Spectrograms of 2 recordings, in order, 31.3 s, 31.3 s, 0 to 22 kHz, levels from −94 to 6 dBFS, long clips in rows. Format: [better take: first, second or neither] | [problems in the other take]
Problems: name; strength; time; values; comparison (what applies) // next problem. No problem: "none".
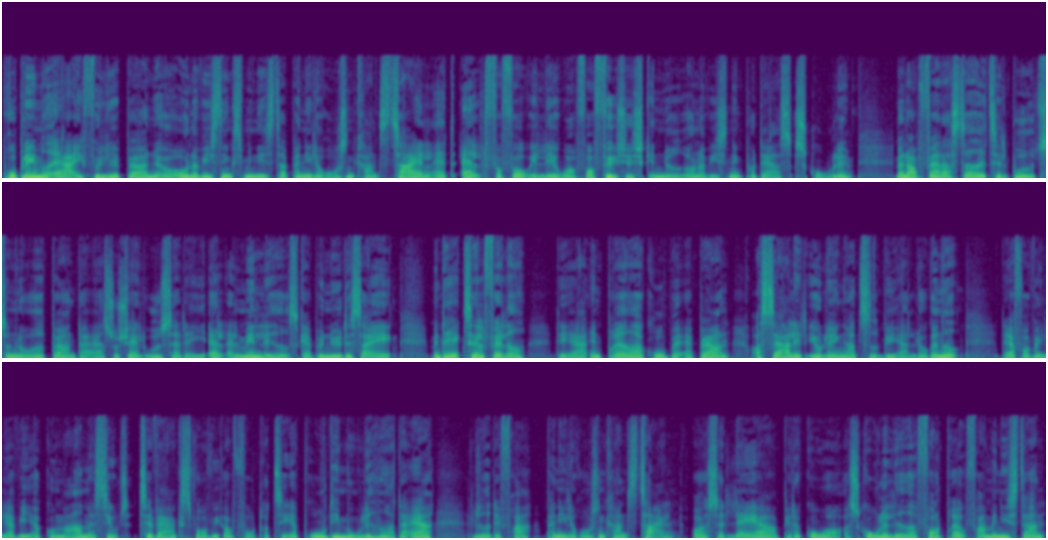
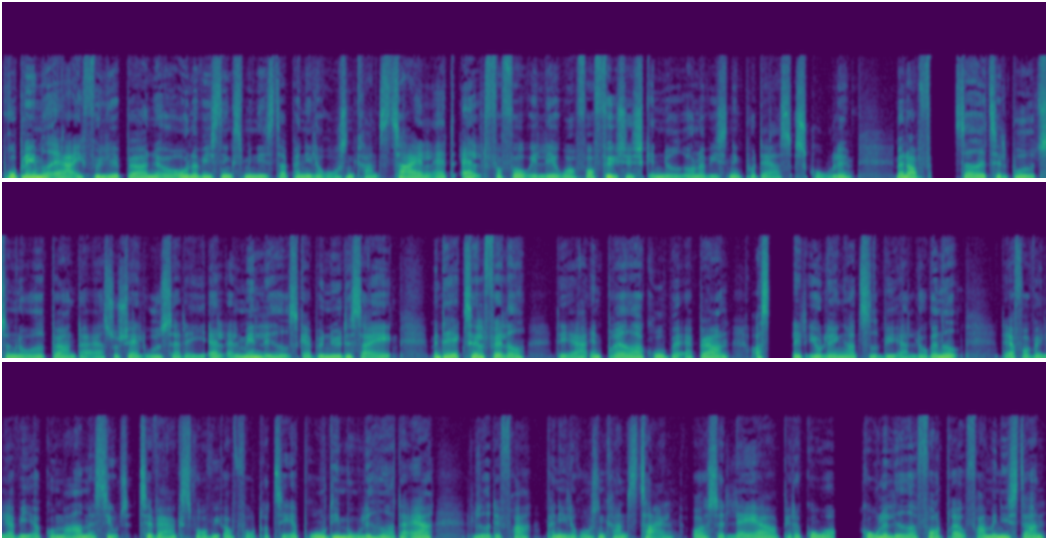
first | audio cutting out; at 9.5 s, at 18 s and at 29 s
